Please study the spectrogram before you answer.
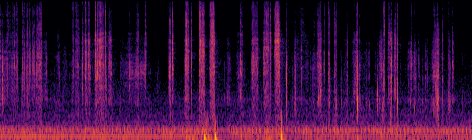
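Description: Fingers flip the pages of a small pink paper sticky note pad, a solid stack, then scratch and tap its top sheet with fingertips and nails. Quick, bright papery flicks and crackly scratches come in rapid bursts over a steady low hum, with a few sharper taps standing out near the middle.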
